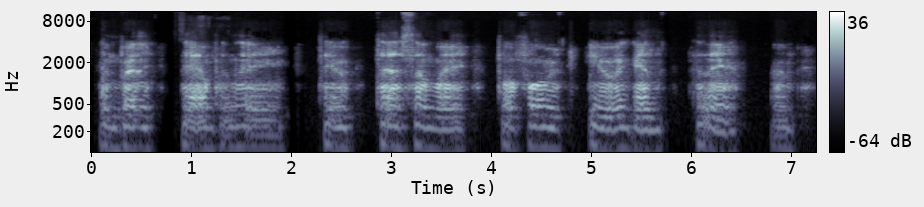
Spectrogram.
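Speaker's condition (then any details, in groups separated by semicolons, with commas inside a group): Amyotrophic lateral sclerosis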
